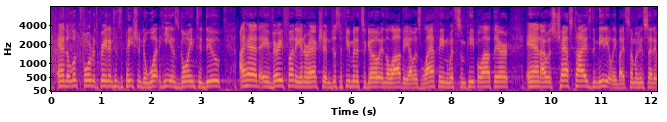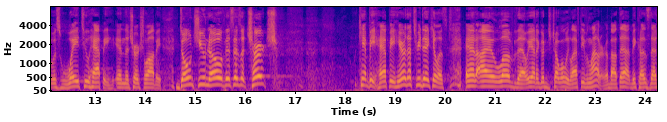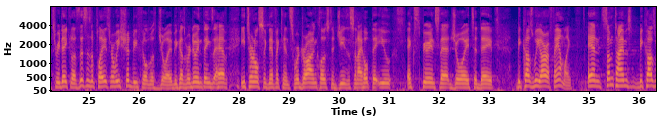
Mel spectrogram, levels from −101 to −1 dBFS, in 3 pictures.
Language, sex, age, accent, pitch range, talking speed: English, male, 40-59, American, 150-185 Hz, 210 wpm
